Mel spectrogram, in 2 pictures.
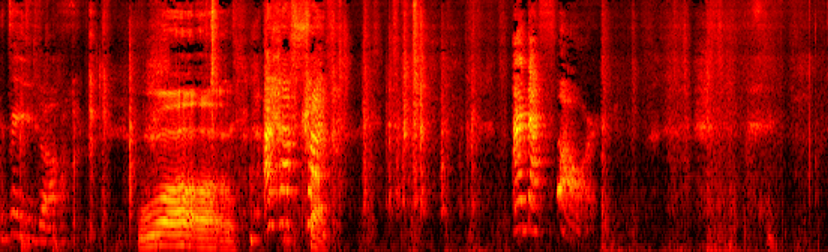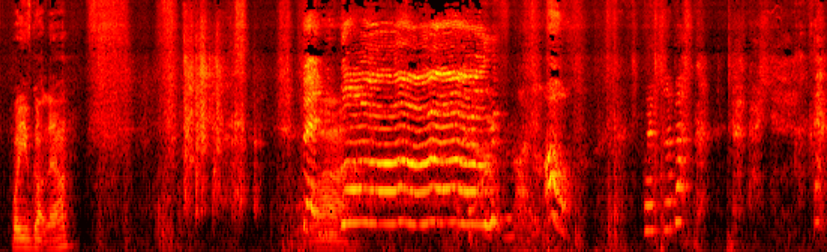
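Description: A small boy babbles and squeals nearby.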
